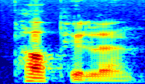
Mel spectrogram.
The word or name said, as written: popular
